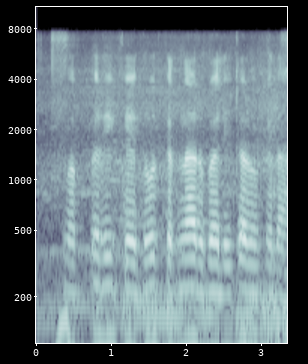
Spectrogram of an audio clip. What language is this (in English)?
Bhojpuri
